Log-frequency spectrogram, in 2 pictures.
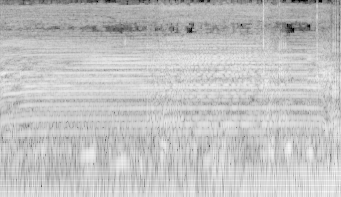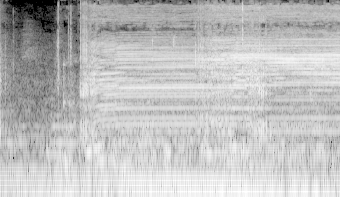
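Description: An Andis GTX-EXO hair trimmer with a slight rattle runs with a steady close electric buzz, briefly dipping mid-way before resuming at full strength.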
